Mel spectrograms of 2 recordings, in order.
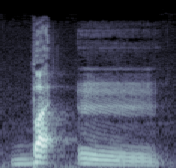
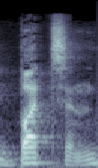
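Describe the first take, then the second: First: The T is a glottal stop in the middle. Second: The T is fully released in the middle. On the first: "we usually use a glottal stop" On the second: "We don't say button. Button is perfect"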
